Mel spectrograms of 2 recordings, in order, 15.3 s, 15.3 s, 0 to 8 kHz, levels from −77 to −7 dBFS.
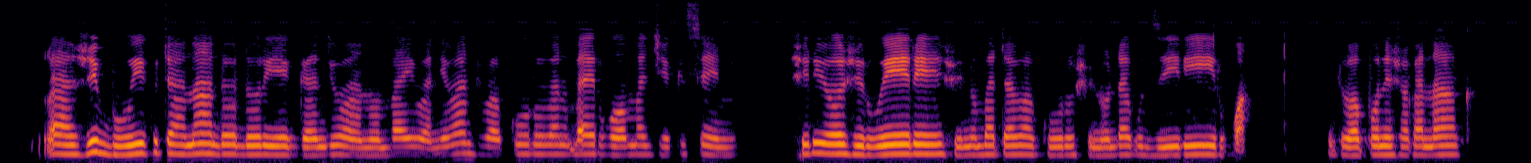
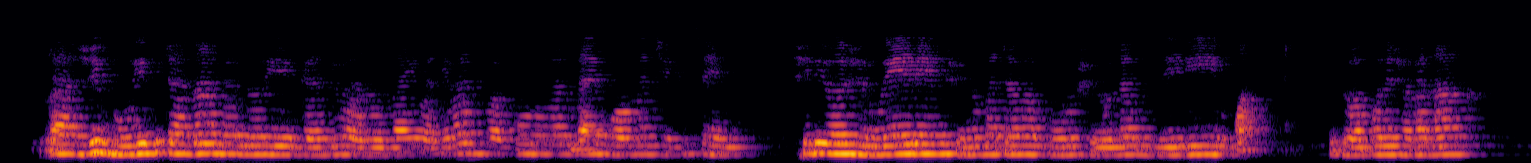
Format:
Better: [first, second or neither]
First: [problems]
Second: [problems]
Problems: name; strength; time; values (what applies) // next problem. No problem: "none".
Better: first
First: none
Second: room echo; dies away in 0.9 s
